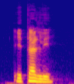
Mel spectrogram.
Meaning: 1. to spread, spread out (papers, objects, etc.; sur on or over) 2. to spread, smear (butter, etc.) 3. to spread, stagger (repayments) 4. to flaunt, show off (talents, money)
- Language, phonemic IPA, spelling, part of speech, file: French, /e.ta.le/, étaler, verb, Fr-étaler.ogg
